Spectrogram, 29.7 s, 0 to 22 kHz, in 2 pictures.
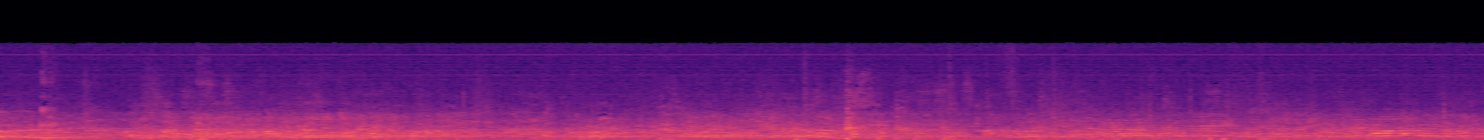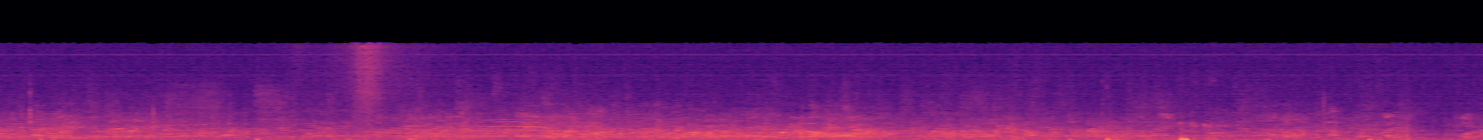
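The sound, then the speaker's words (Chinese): Members of a church audience at a Sunday worship service on 3 March greet and chat with one another at once, a steady overlapping babble of many voices at moderate loudness with no single voice standing out, lasting throughout. “好啦，喺我哋同我哋弟兄姊妹相交过之后，打个招呼之后咧”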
